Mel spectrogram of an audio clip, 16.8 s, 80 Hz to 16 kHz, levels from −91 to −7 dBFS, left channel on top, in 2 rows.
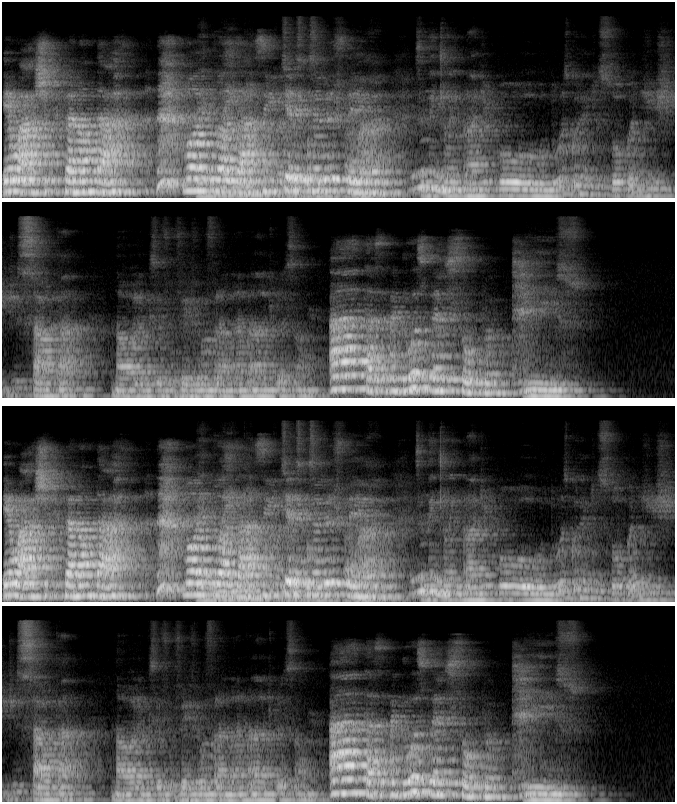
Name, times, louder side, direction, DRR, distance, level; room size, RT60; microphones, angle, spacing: voice 1, 0.0-1.5 1.9-4.8 5.1-5.6 11.0-11.2 12.5-14.9, equal, 5° right, -9 dB, 0.5 m, -24 dB
voice 2, 2.4-9.4 9.8-12.3 14.8-15.6, equal, 25° right, -4 dB, 0.9 m, -32 dB
5.7 x 3.2 x 2.5 m, 1.2 s
head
